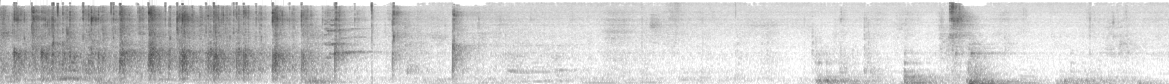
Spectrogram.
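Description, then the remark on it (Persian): An audience applauds in a dense burst of clapping for a few seconds, welcoming Dr. Kazazi, head of the Hamedan Science and Technology Park, then it dies away into quiet with scattered taps, knocks and faint movement. “پس دعوت میکنم با احترام از محضر ارزشمند جناب آقای دکتر کزازی ریاست محترم پارک علم و فناوری همدان با دستای ما محبتتون خواهش میکنم تشویق کنم.”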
